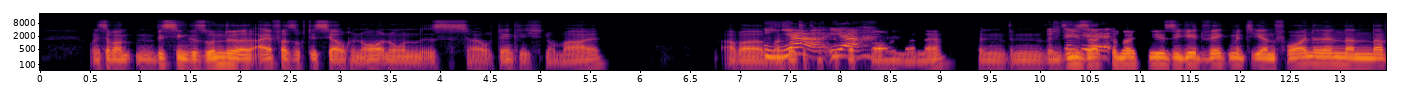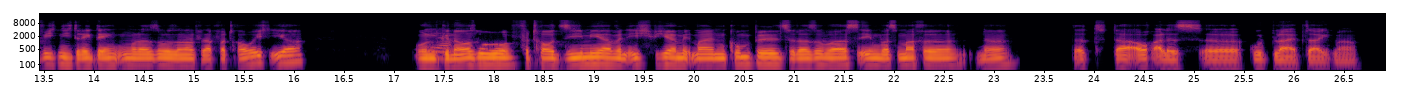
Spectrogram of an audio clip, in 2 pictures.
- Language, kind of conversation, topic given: German, unstructured, Welche Rolle spielt Vertrauen in der Liebe?
- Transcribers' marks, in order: none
